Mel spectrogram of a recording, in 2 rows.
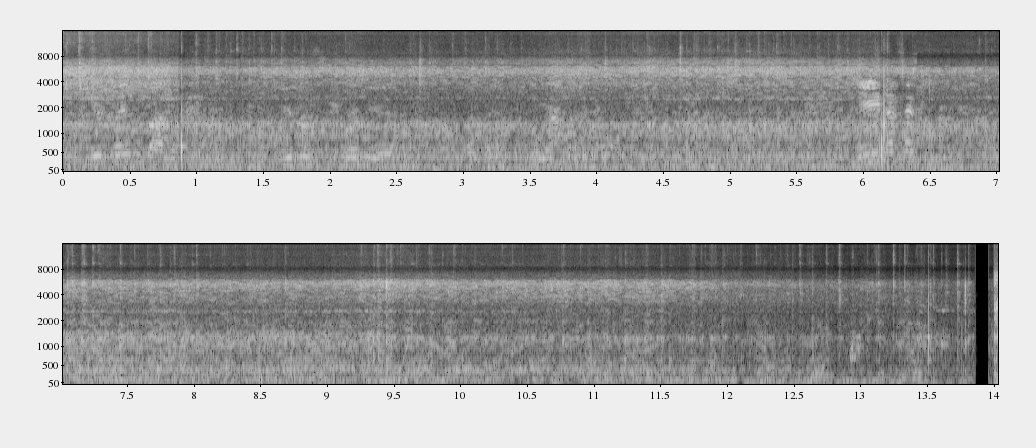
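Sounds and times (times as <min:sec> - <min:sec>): vehicle engine and tyres rumble: 0:00.0 - 0:14.0.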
